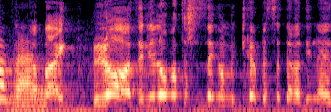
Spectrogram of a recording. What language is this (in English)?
Hebrew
